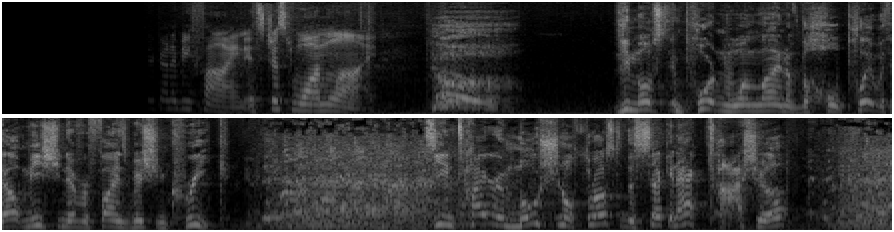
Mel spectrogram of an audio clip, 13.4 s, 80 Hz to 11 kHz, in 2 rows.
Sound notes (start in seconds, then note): 2.9 gasps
